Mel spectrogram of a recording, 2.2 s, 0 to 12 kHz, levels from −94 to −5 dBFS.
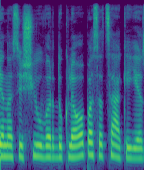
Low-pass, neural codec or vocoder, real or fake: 10.8 kHz; none; real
